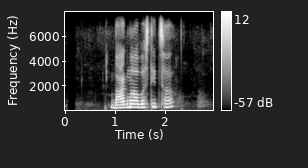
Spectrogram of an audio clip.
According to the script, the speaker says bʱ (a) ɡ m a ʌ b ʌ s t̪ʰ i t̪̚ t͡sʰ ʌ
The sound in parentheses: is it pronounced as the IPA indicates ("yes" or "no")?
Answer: yes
